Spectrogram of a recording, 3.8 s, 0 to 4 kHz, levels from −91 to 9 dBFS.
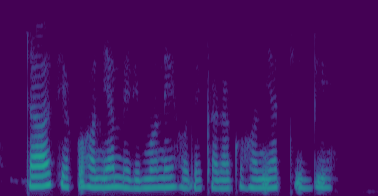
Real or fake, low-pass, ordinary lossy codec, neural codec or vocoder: fake; 3.6 kHz; MP3, 32 kbps; codec, 16 kHz in and 24 kHz out, 1 kbps, XY-Tokenizer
